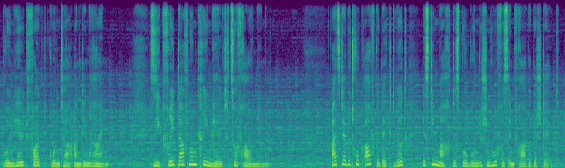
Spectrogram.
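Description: Female narrator, fairly low pitch, scripted radio play introduction, clear music underneath. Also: expressive, measured pace. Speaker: narrator, announcer.

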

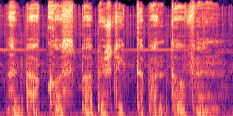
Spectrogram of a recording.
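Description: Dreamy odd storyteller man, lowish voice, measured radio play monologue w music behind. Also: fairly even intonation. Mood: recounting, absorbed. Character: Augusto, strange man recounting a dreamlike night of lavish pampering. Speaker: radio drama actor.

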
